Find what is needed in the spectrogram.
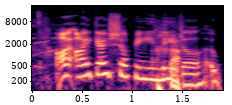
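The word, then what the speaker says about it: Lidl: i go shopping in needle needle is how you pronounce it illegal is how you pronounce it it's like a needle but with my waitrose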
